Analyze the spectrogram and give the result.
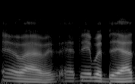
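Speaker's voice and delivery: put-on British accent, laid on heavily. Imitating a British podcast guest: imitating a British accent. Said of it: "your British guy's on there, he's like".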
